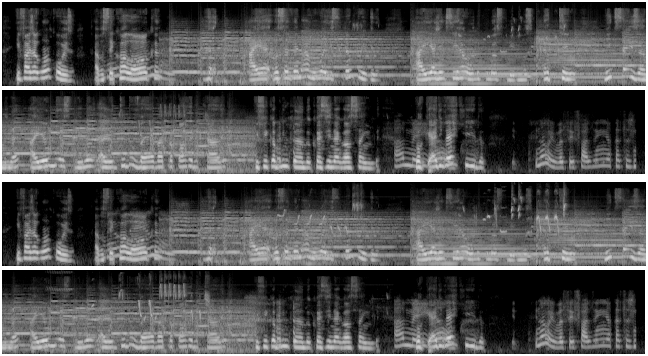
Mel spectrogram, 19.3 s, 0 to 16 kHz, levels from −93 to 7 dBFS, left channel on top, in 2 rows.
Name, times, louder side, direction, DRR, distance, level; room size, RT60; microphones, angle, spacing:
voice 1, 0.2-1.1 1.4-2.4 3.0-3.2 3.7-5.7 6.2-8.6 9.0-13.0 13.5-15.3 15.9-16.9, left 2 dB, 30° left, 0.6 m, -21 dB
voice 2, 1.5-2.8 13.3-14.1 15.5-16.5 17.7-19.2, right 1 dB, 35° right, 6.4 m, -33 dB
sound 1, 2.3-13.5, left 1 dB, 10° left, 1.2 m, -28 dB
sound 2, 3.9-5.4 6.7-8.5 10.1-12.8 15.4-15.5, right 11 dB, 70° right, 4.4 m, -35 dB
head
